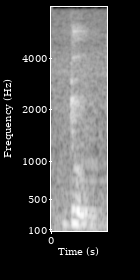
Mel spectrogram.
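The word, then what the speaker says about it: d'où: sorry apostrophe d apostrophe and then o u so it will be together pronounced as do so do the antenna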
